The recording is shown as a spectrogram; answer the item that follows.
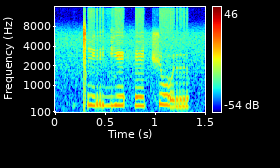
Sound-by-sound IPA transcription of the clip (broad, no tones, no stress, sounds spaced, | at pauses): ǀ i r ɡʲ e h e t͡ʃ o r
